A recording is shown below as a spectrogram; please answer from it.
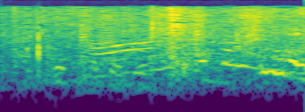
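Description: Indistinct voices of people talking, getting louder near the end.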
